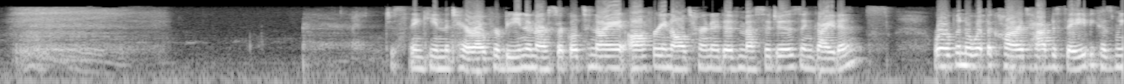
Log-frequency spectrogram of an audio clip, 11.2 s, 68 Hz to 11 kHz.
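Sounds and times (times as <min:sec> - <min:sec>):
long deep breath at the start of a tarot reading: 0:00.0 - 0:01.8, 0:09.0 - 0:09.4
speech: 0:03.9 - 0:08.8, 0:09.4 - 0:11.2.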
